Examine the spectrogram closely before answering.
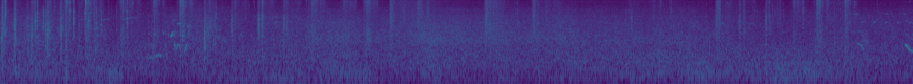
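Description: Footsteps rustle through grass and over sand.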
